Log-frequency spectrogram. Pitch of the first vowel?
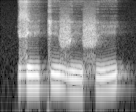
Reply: high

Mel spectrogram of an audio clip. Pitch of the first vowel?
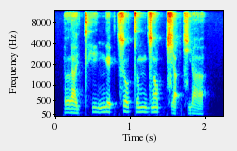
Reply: low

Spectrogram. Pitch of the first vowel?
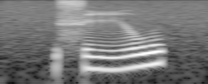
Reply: rising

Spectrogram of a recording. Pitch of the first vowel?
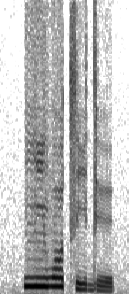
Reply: high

